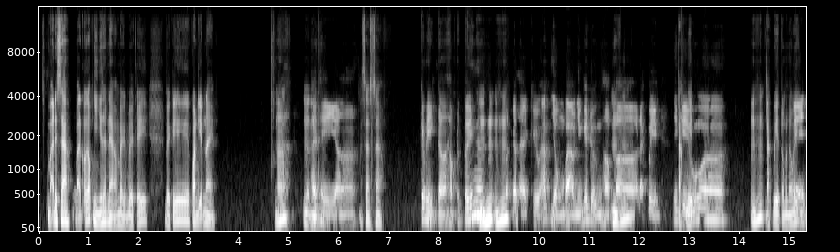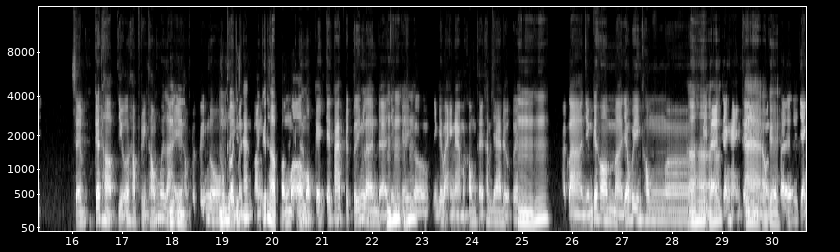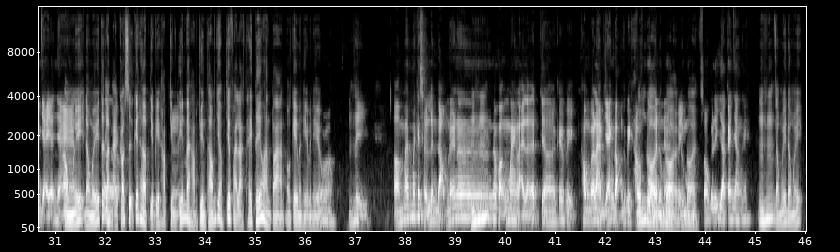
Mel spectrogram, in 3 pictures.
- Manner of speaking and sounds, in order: tapping; distorted speech; static; in English: "tab"
- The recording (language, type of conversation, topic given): Vietnamese, unstructured, Bạn nghĩ giáo dục trong tương lai sẽ thay đổi như thế nào nhờ công nghệ?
